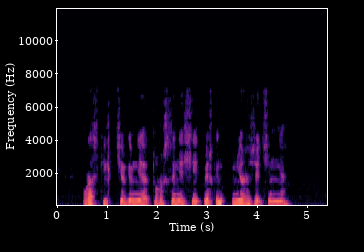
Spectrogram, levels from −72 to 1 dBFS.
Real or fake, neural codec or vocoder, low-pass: real; none; 7.2 kHz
